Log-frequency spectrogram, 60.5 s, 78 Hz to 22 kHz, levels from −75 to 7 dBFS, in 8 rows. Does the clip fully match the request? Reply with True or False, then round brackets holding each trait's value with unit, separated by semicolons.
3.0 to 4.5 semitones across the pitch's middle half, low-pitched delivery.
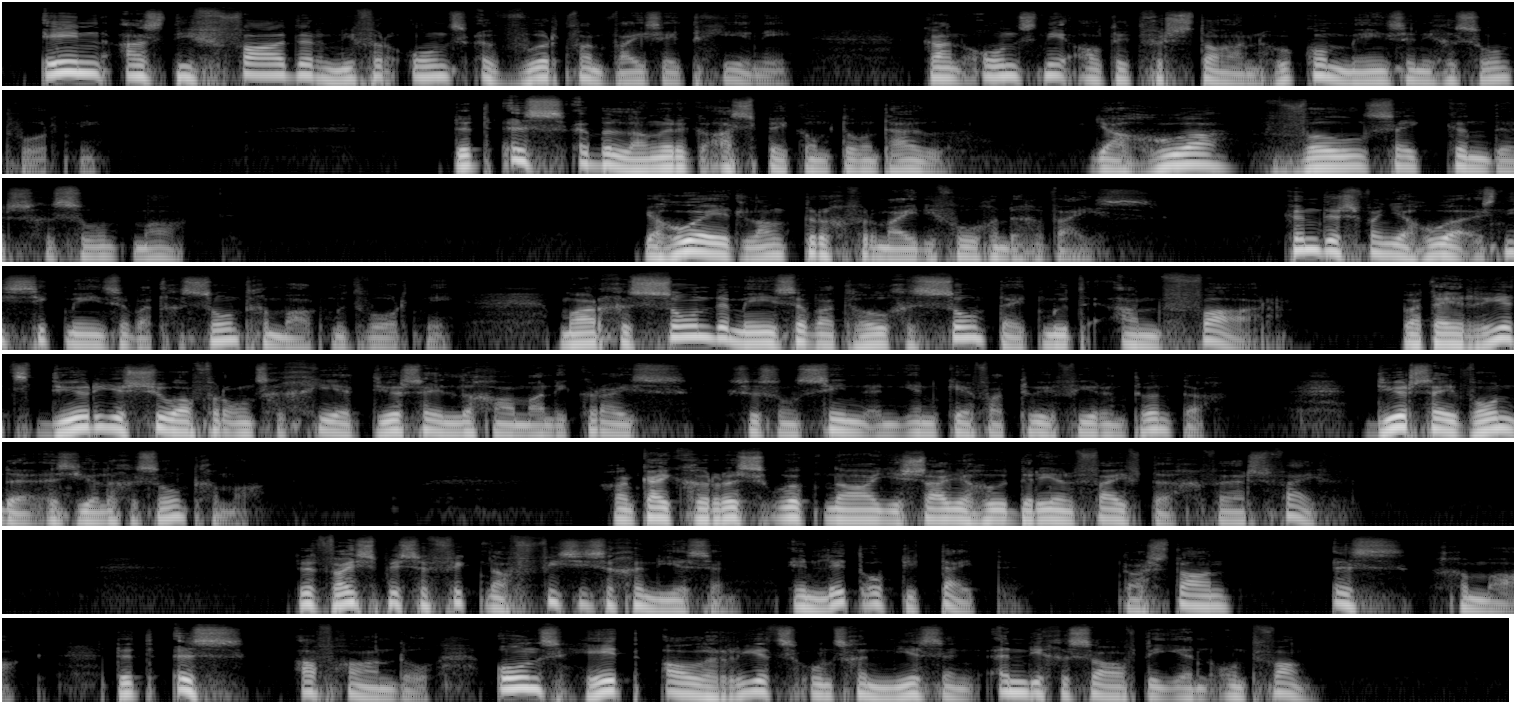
False (5.2 semitones; 120 Hz)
